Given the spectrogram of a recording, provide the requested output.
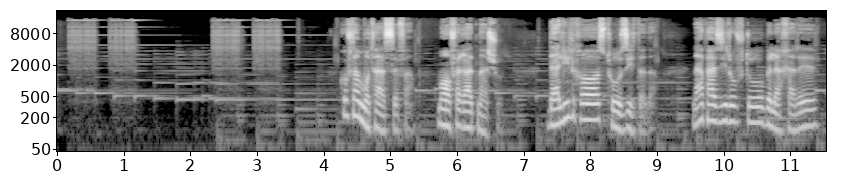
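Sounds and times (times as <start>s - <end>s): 
telephone ringing with a bright electronic ringtone: 0.0s - 1.4s, 2.3s - 3.6s
speech: 4.3s - 6.8s, 7.4s - 11.5s.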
